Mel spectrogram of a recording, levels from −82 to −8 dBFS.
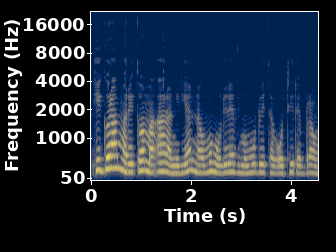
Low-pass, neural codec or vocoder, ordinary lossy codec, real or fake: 19.8 kHz; none; none; real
